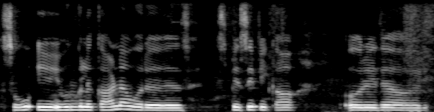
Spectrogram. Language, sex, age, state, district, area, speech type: Tamil, female, 18-30, Tamil Nadu, Perambalur, urban, spontaneous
